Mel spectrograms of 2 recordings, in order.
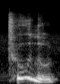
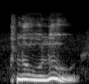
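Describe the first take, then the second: First: The word begins with a plain t sound. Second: The word begins with a cl sound. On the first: "another story he renders as Tulu, T U L U" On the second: "he spells it out as C L O O L O O"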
